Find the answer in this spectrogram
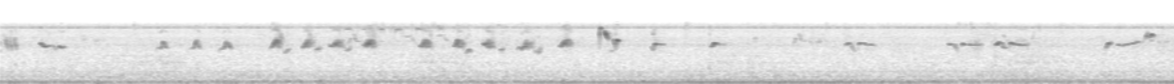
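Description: A Northern Mockingbird sings a quick run of varied chirps and short whistled notes, some repeated, over a steady low rumble of background noise.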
